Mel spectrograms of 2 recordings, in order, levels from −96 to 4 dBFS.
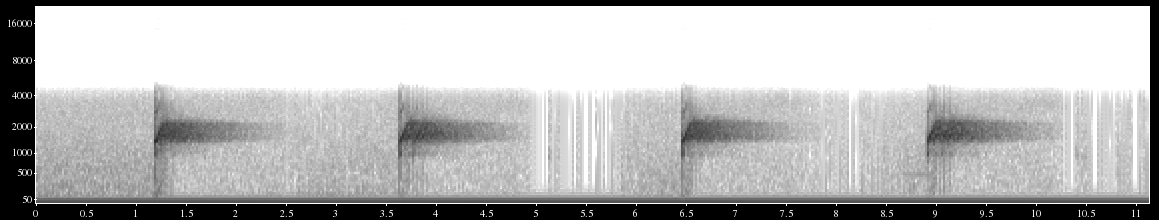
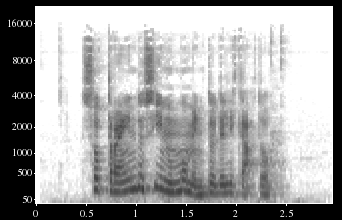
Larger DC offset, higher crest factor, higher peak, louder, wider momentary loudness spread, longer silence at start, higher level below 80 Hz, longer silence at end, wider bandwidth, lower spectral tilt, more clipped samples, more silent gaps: first, 2% vs under 0.1%; about the same, 18 dB vs 18 dB; about the same, -10 dBFS vs -10 dBFS; first, -22 LUFS vs -27 LUFS; first, 24 LU vs 13 LU; first, 1.15 s vs 0.45 s; second, -68 dBFS vs -62 dBFS; first, 1.3 s vs 0.55 s; second, 4.9 kHz vs 15 kHz; about the same, -5.5 dB/octave vs -4.5 dB/octave; neither; neither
